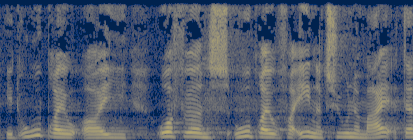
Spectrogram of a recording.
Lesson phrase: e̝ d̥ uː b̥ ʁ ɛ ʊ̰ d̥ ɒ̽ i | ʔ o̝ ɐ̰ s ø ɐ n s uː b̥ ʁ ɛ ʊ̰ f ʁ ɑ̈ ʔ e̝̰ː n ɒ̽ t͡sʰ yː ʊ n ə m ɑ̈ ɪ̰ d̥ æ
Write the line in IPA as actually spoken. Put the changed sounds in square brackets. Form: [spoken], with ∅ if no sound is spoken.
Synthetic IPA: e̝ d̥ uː b̥ ʁ ɛ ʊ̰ [∅] ɒ̽ i | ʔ o̝ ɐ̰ [f] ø ɐ n s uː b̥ ʁ ɛ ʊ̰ f ʁ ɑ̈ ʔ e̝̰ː n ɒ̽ t͡sʰ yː ʊ n ə m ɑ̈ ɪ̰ d̥ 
